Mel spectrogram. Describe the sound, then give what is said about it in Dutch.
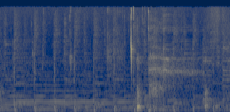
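A quiet sip of beer: a brief wet slurp and swallow, followed by a soft exhale and a clink, against a steady low hum and faint background murmur. “Even een slokje bier.”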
